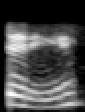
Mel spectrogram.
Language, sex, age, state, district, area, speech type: Tamil, female, 45-60, Tamil Nadu, Kanchipuram, urban, conversation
